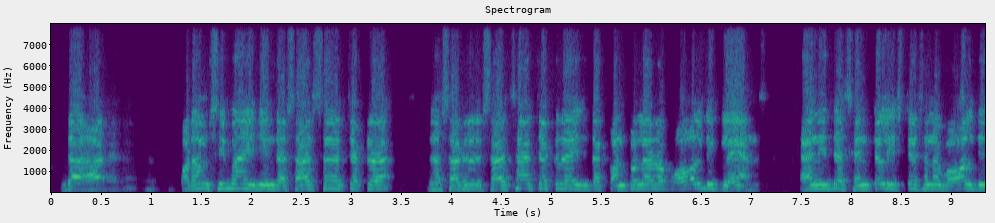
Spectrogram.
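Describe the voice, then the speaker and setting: A man with a high, bright voice gives a spoken lecture on spiritual practice. He halts often, fills gaps with "uh" and corrects himself mid-phrase. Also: rough recording. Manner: halting, with frequent fillers and self-corrections.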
